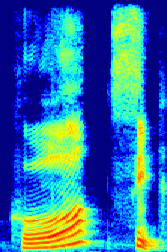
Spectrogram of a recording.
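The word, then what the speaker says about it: 구십: अब इसका उच्चारण क्या करेंगे सिप, क्या खो सिप, क्या करेंगे खू सिप, क्या खू सिप।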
